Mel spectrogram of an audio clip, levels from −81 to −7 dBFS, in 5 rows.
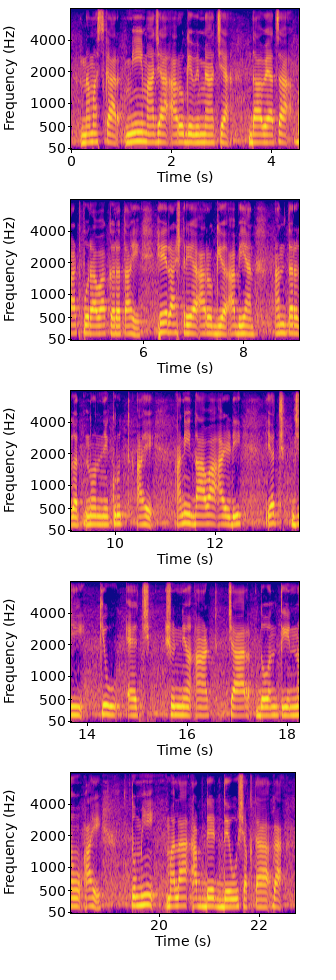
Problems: none marked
